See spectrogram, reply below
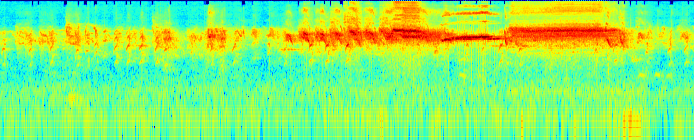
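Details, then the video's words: Sparrows in a busy overlapping chatter of short, bright chirps, about three a second, growing louder and denser toward the end with a brief rush like fluttering wings. "Sparrow View and Sounds | Chirping Sounds"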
